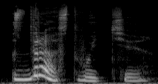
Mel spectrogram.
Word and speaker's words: здравствуйте: Здравствуйте.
